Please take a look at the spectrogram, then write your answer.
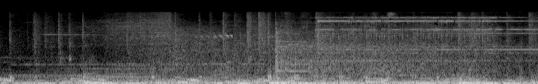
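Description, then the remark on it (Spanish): A telephone rings repeatedly with no one picking up, its bright electronic tone sounding steadily over a low rumbling background hum. “Hablaban muy a menudo, pero esa vez nadie respondió al teléfono.”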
